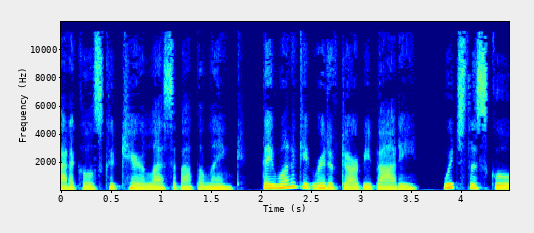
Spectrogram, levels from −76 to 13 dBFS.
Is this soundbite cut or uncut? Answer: cut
